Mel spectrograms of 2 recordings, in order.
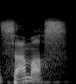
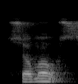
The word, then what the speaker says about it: Somos: And today we are doing the incredibly famous Kayn Samos. Somos, yeah. So famous. My man Somos. Who knows how to pronounce his name?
